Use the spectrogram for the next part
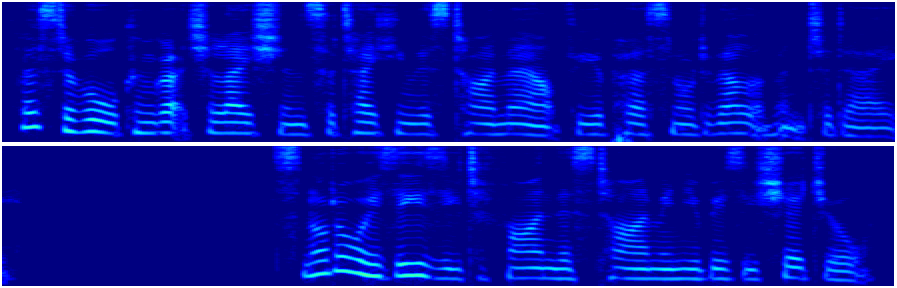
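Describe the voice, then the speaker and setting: A woman meditation instructor speaking softly and soothingly through a guided meditation. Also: lowish voice, no room sound, clean studio sound. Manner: slow, soothing, soft-spoken guidance.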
